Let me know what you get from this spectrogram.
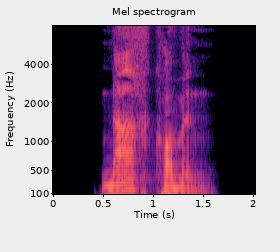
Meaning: inflection of Nachkomme: 1. genitive/dative/accusative singular 2. nominative/genitive/dative/accusative plural
- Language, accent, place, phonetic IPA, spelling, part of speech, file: German, Germany, Berlin, [ˈnaːxˌkɔmən], Nachkommen, noun, De-Nachkommen.ogg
